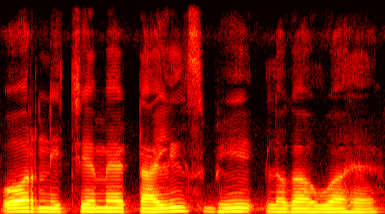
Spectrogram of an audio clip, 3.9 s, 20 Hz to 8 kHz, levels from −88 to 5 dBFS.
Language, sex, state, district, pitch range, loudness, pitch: Hindi, male, Jharkhand, Deoghar, 120-130 Hz, -17 LUFS, 125 Hz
